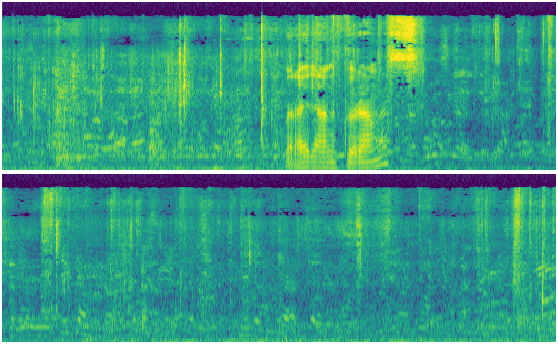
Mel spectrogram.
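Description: Men talk nearby in a busy outdoor crowd.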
